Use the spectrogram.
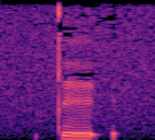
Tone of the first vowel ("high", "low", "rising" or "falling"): low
